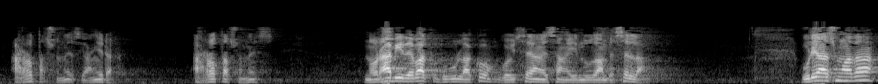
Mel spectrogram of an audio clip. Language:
Basque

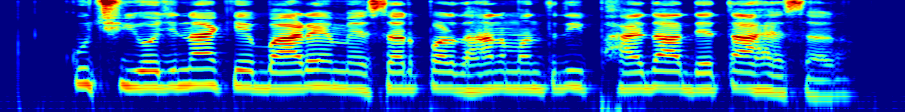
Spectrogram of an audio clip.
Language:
Maithili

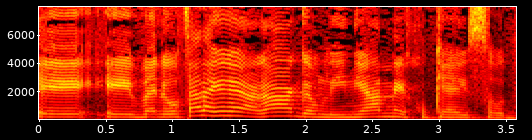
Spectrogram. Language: Hebrew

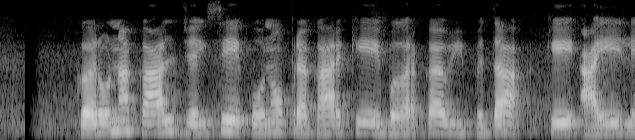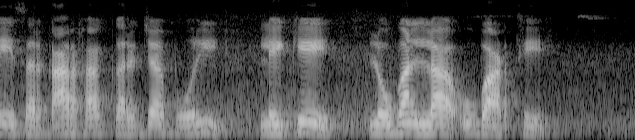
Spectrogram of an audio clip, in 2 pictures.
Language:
Chhattisgarhi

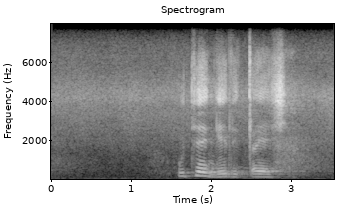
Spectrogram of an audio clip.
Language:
Xhosa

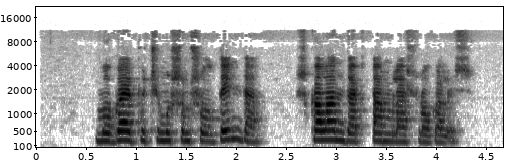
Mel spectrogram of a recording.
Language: Mari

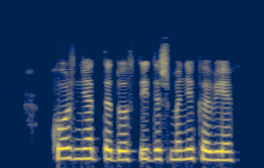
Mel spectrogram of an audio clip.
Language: Pashto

